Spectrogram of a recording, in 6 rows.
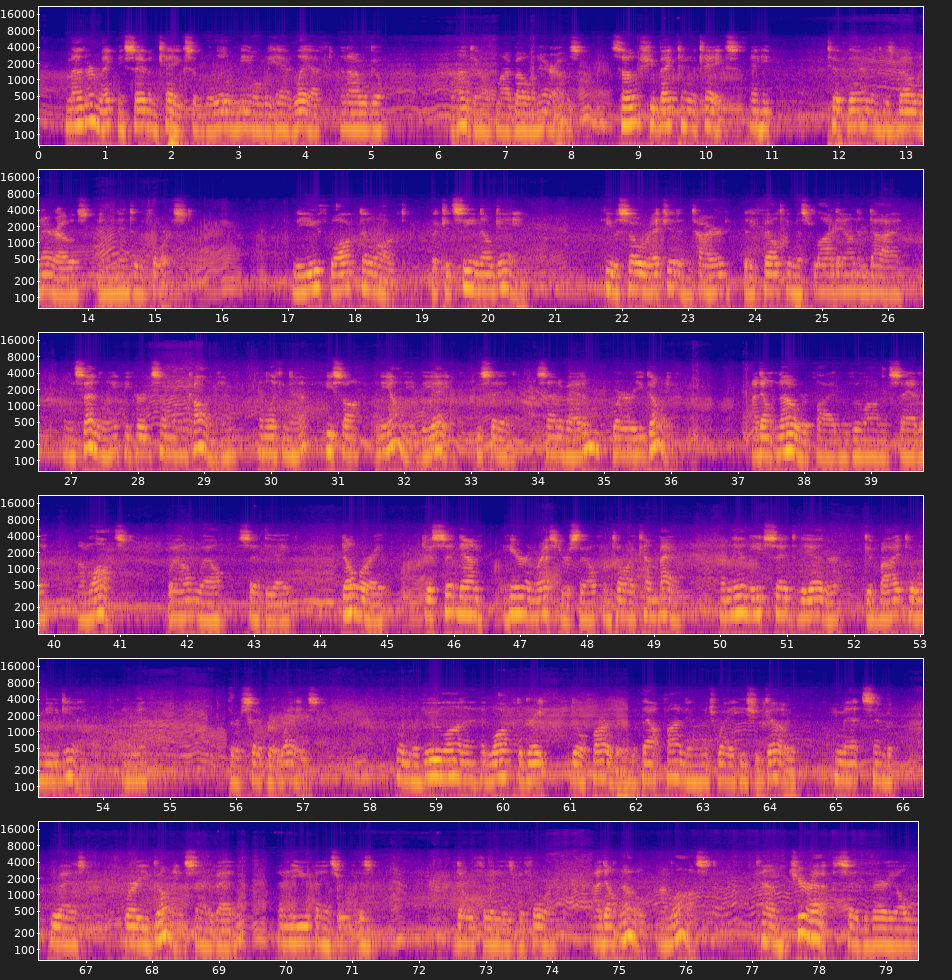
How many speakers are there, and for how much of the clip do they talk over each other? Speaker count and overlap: one, no overlap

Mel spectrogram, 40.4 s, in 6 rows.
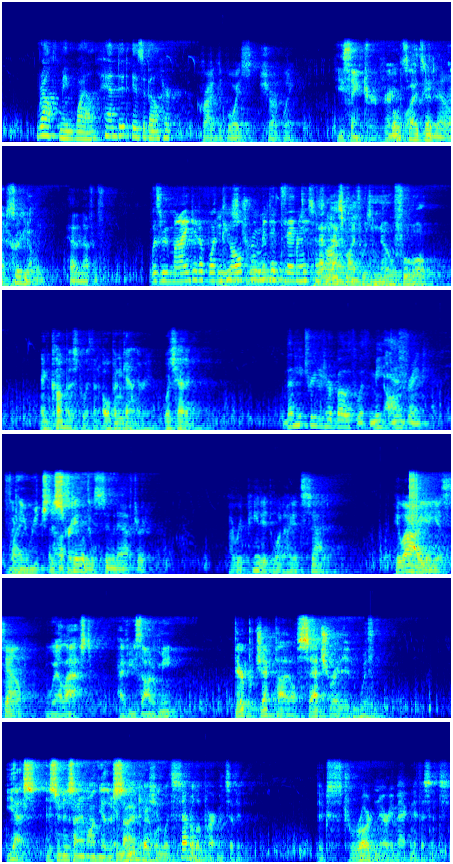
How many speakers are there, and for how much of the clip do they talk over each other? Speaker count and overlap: nine, about 16%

